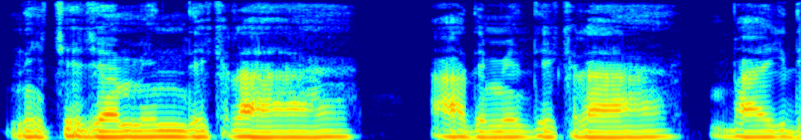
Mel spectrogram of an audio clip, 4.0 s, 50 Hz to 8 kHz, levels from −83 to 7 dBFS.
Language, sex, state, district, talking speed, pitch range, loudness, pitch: Hindi, male, Bihar, Patna, 165 wpm, 120-130 Hz, -18 LUFS, 125 Hz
